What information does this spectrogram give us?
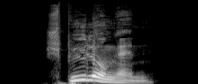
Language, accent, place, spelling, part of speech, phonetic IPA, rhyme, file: German, Germany, Berlin, Spülungen, noun, [ˈʃpyːlʊŋən], -yːlʊŋən, De-Spülungen.ogg
- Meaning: plural of Spülung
